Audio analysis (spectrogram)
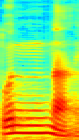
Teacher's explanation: Sedangkan amilatun, sedangkan tunna ini idgham bi gunnah, tanwin bertemu nun ya, dibaca masuk dengung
